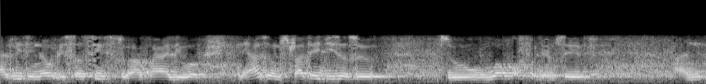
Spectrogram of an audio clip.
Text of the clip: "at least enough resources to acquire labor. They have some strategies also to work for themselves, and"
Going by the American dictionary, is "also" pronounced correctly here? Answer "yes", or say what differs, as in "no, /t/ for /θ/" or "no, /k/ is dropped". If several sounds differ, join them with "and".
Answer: no, /l/ is dropped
